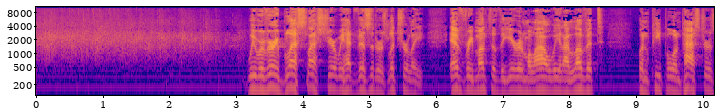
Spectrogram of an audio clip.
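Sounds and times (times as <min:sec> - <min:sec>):
audience clapping in a large room: 0:00.0 - 0:03.5
speech: 0:03.2 - 0:10.1.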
